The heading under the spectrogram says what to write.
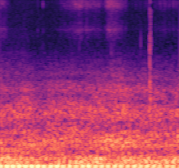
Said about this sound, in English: There are there is a fucking plane driving across, flying across.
